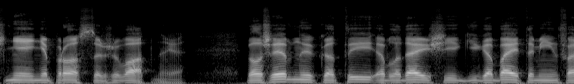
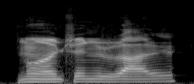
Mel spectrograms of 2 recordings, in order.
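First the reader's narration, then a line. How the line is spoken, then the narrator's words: Purring cat. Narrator (Russian): промурлыкал кот да Винчи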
